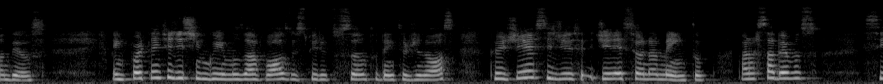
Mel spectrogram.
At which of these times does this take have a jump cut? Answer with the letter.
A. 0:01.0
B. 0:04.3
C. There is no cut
A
